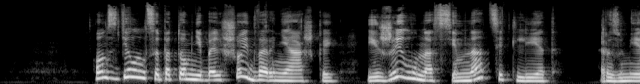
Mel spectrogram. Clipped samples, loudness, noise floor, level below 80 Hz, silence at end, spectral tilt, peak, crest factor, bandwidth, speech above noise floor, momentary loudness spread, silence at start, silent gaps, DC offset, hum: under 0.1%; -12 LUFS; -58 dBFS; -60 dBFS; 0 s; -5 dB/octave; 0 dBFS; 12 dB; 18.5 kHz; 47 dB; 9 LU; 0.95 s; none; under 0.1%; none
